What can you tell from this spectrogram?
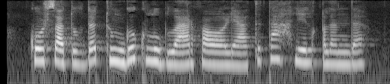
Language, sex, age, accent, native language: Uzbek, female, 18-24, Navoiy, Uzbek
